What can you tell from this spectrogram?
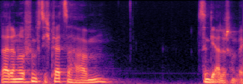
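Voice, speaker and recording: His voice comes across somewhat breathy. The man holds a medium pitch, and his intonation stays fairly even. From Thuringia, Germany (Weimar). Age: 30s. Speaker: gallery owner. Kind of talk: interview.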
